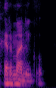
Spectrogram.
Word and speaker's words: Germánico: Alejandro Germánico, the name, is a mix of a usual Spanish name, Alejandro, Alexander, mixed with the Germanicus, the Roman general that in Spanish is pronounced Germánico.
